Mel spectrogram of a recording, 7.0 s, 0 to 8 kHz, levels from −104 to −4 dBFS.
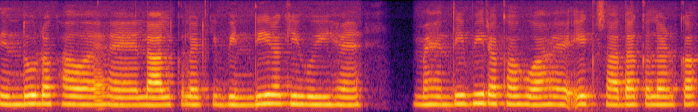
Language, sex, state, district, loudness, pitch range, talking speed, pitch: Hindi, female, Bihar, Katihar, -17 LUFS, 210-220 Hz, 180 wpm, 215 Hz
